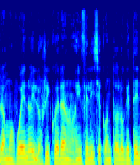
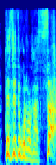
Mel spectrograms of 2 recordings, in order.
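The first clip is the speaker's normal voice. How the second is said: mock Japanese; 11 semitones higher than usual. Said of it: "una frase en japonés".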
